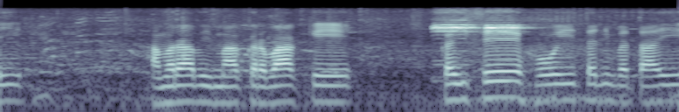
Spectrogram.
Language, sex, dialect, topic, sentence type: Bhojpuri, male, Northern, banking, question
